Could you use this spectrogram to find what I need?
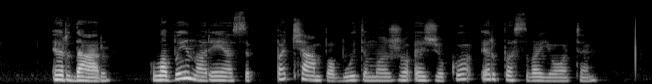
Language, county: Lithuanian, Šiauliai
